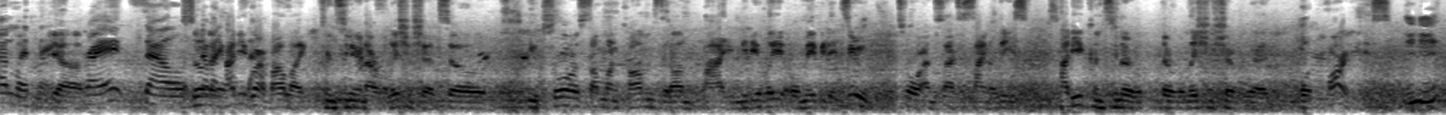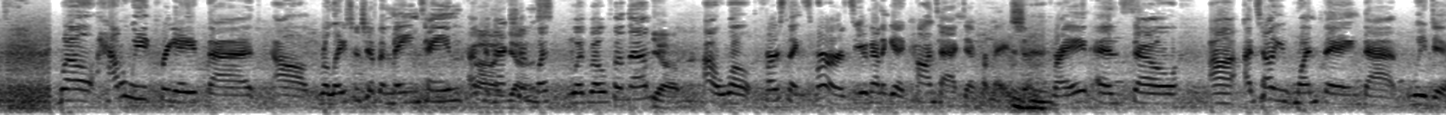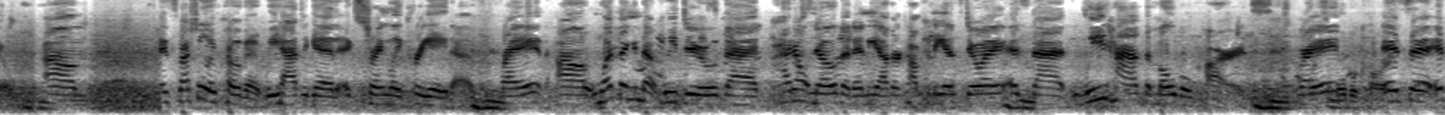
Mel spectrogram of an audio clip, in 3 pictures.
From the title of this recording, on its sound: LIVE AT NAA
